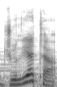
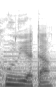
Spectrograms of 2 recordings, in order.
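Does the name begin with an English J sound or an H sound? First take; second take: J sound; H sound. First: The name begins with an English J sound. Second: The name begins with an H sound.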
